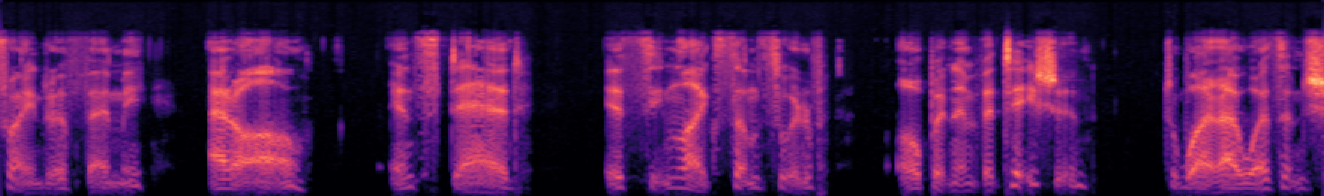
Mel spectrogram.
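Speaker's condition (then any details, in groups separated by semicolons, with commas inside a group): Multiple sclerosis; quadriplegic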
